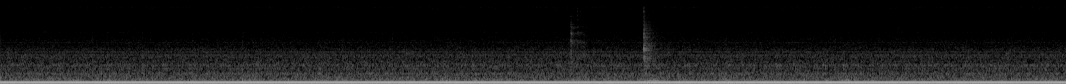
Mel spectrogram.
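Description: Steady low hum with a faint hiss, unchanging throughout, with two faint clicks a little past the middle.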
